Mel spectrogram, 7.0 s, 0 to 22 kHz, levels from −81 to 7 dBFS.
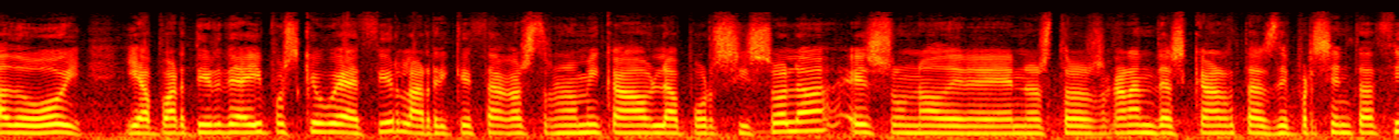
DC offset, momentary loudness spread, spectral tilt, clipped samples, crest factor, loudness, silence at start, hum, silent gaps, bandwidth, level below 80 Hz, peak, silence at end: under 0.1%; 3 LU; -3.5 dB/octave; under 0.1%; 14 dB; -17 LUFS; 0 s; none; none; 15.5 kHz; -40 dBFS; -4 dBFS; 0 s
